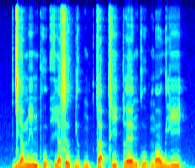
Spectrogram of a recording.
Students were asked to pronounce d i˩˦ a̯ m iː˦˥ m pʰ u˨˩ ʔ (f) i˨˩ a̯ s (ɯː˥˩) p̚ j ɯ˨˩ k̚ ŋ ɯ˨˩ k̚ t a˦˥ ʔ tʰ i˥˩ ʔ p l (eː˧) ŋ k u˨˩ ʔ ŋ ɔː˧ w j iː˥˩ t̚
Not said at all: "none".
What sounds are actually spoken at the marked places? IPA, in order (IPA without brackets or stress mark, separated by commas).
h, ɯː˥˩, ɛː˧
